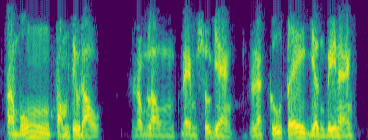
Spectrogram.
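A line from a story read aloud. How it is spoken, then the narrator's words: Scornful sneer. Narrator (Vietnamese): Trương Thúy Sơn cười khẩy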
